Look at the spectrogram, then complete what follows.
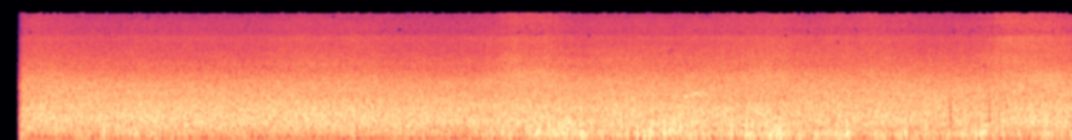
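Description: Sea waves washing onto the beach as a steady roar, with wind buffeting the phone's microphone.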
